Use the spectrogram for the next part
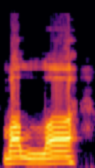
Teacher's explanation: cara membaca huruf lamnya itu dibaca idgham, langsung masuk ke huruf yang di depannya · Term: idgham syamsiyah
